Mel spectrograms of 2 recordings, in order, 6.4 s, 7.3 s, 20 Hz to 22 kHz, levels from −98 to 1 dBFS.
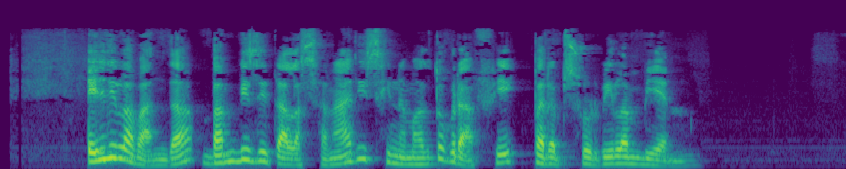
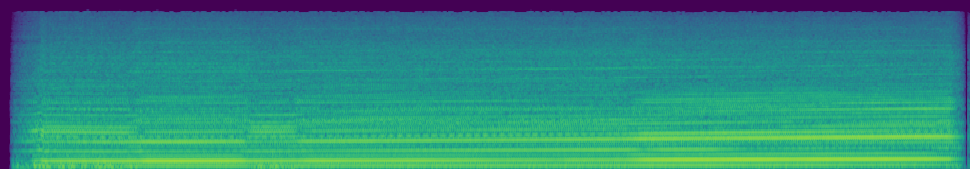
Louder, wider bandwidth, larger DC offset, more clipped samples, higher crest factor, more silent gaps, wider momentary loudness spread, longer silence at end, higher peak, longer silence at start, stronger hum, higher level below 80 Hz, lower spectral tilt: second, -22 LUFS vs -17 LUFS; second, 11.5 kHz vs 17 kHz; neither; neither; first, 20 dB vs 12 dB; neither; first, 9 LU vs 4 LU; first, 1.2 s vs 0.05 s; first, -2 dBFS vs -6 dBFS; first, 0.65 s vs 0.1 s; neither; second, -74 dBFS vs -42 dBFS; second, -4 dB/octave vs -5.5 dB/octave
